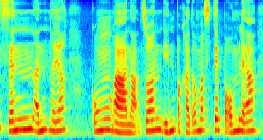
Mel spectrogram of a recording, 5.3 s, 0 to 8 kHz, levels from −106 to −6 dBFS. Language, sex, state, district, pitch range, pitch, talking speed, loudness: Mizo, female, Mizoram, Aizawl, 190-225 Hz, 215 Hz, 215 wpm, -19 LUFS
